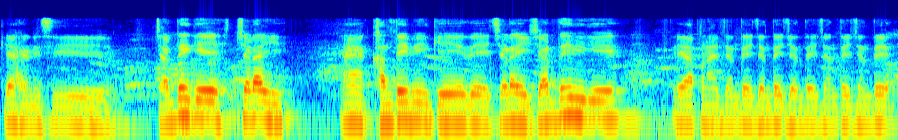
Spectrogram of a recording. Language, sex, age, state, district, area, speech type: Dogri, male, 18-30, Jammu and Kashmir, Reasi, rural, spontaneous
